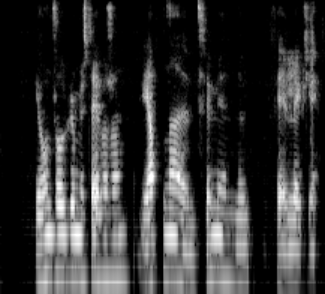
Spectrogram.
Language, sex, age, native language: Icelandic, male, 30-39, Icelandic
